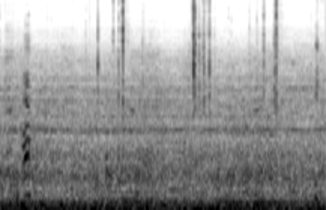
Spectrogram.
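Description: Faint small clicks and crackles of broken parts being picked at in a smashed phone, over a steady low rumble.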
